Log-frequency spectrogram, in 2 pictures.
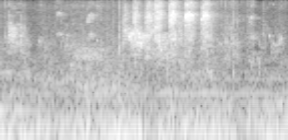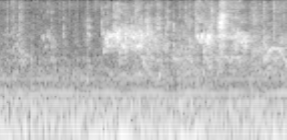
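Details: Budgerigars in a breeding aviary utter two clear bursts of shrill chirping and warbling separated by a quieter pause, over a faint constant hum.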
